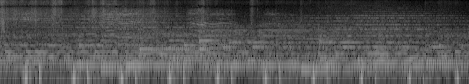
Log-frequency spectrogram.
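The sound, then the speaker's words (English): A heavy, pounding heartbeat of blood pounding in a person's head thuds steadily in deep low pulses, repeating at a quick regular pace over a low droning hum, with no voices. “Blood pounding in my head, I take the baby in my arms and pull him out of the wrecked car.”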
